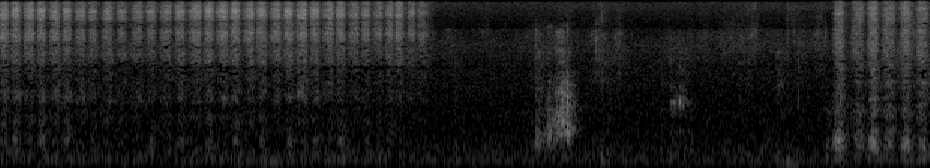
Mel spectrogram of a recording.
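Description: A light blue wooden colored pencil rubs with steady strokes over a large area of the wing and body on a flat paper coloring page resting on a wooden table. Quick, even, bright scratchy strokes fill the first few seconds, then a near-silent pause broken by one louder swish and a faint tick, before the rhythmic scratching resumes at the end.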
